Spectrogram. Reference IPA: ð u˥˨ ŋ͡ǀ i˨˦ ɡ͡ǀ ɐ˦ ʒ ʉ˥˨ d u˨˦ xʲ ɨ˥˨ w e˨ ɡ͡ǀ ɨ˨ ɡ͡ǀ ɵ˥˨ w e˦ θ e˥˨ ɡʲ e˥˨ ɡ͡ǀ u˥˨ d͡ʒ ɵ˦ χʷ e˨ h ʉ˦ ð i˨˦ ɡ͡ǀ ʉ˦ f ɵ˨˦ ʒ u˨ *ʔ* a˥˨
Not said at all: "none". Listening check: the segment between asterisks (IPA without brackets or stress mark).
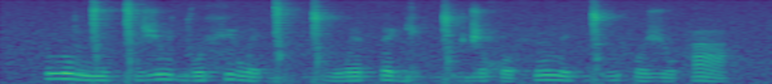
h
